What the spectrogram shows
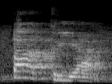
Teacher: sol forte para o som fraco o exemplo de baixo pátria eu tenho uma semivogal tá e vou para a vogal então eu vou chamar de som ou de ditongo tá no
